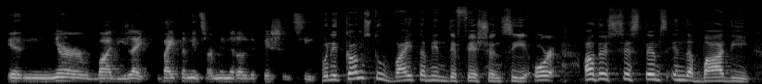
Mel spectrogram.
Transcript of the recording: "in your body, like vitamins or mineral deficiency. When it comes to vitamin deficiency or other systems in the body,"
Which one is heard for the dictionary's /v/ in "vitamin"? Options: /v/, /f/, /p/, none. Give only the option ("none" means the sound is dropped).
/v/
